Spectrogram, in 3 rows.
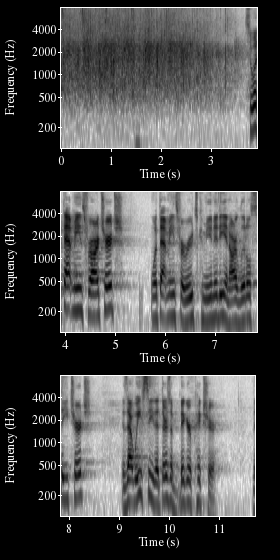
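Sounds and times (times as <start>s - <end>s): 
audience clapping: 0.0s - 3.7s
speech: 3.8s - 11.0s.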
